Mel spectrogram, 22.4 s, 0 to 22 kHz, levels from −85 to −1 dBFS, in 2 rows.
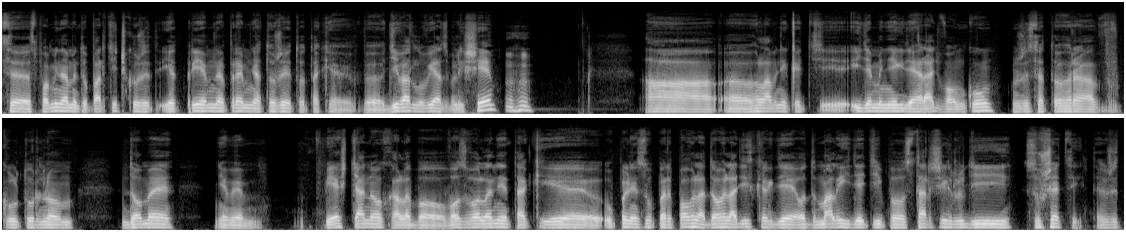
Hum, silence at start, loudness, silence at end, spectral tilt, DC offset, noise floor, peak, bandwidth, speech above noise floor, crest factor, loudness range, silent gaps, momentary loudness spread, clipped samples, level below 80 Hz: none; 0 s; -16 LUFS; 0.05 s; -7 dB/octave; under 0.1%; -55 dBFS; -2 dBFS; 14.5 kHz; 40 dB; 14 dB; 3 LU; none; 8 LU; under 0.1%; -42 dBFS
